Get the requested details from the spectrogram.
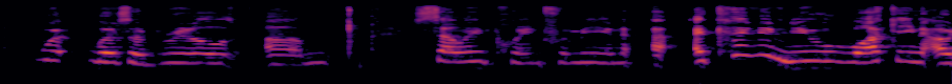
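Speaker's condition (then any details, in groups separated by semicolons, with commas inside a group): Cerebral palsy; affects hands and speech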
